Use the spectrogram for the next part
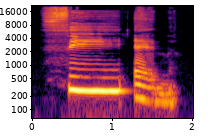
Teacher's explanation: C followed by E or I makes a th sound in European Spanish, and the letter I makes an E sound.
